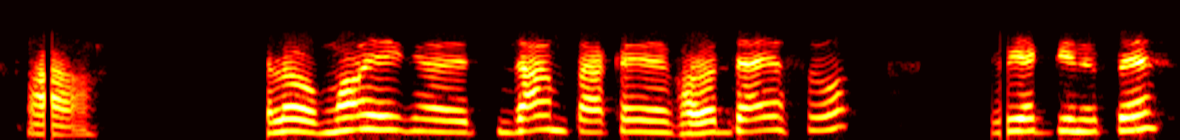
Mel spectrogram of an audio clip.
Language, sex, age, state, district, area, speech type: Assamese, female, 45-60, Assam, Nalbari, rural, conversation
